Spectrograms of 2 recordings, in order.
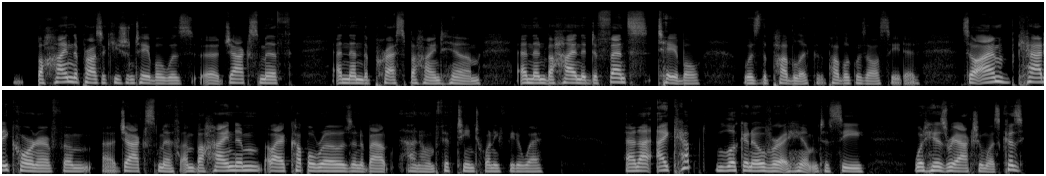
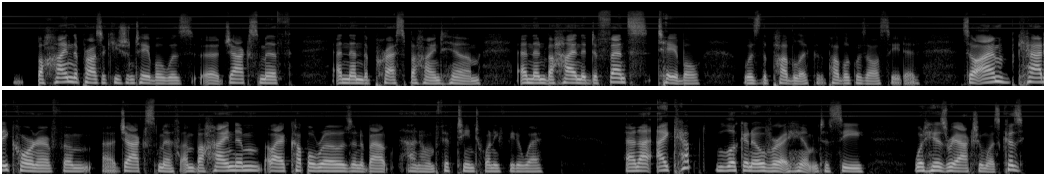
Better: first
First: none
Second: high-pitched whine; faint; throughout; 10.5 kHz, 25 dB below the speech

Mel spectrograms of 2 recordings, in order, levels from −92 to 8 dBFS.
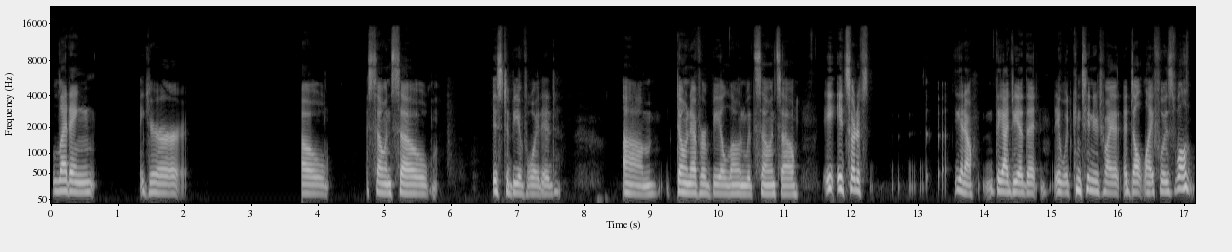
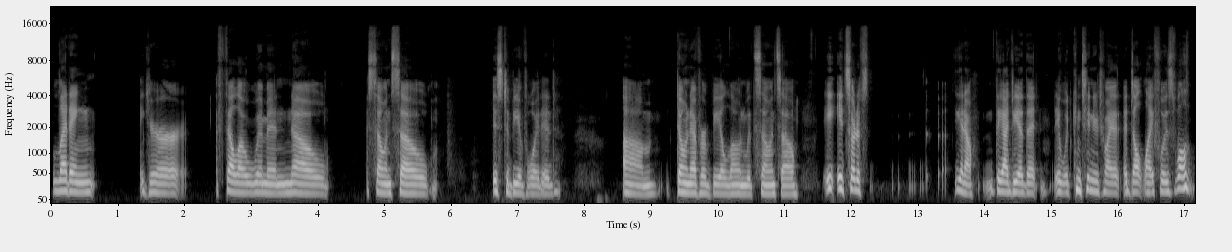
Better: second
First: audio freezing; at 2.5 s for 1.5 s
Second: none

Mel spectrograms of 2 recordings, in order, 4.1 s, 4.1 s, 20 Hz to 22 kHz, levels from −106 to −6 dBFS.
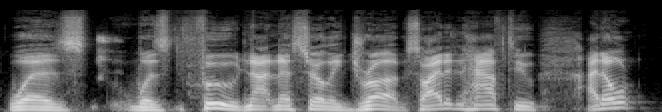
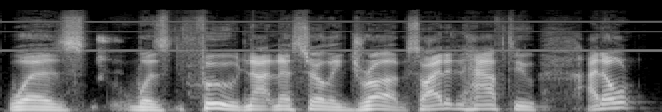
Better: first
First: none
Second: high-pitched whine; faint; throughout; 3.5 kHz, 25 dB below the speech

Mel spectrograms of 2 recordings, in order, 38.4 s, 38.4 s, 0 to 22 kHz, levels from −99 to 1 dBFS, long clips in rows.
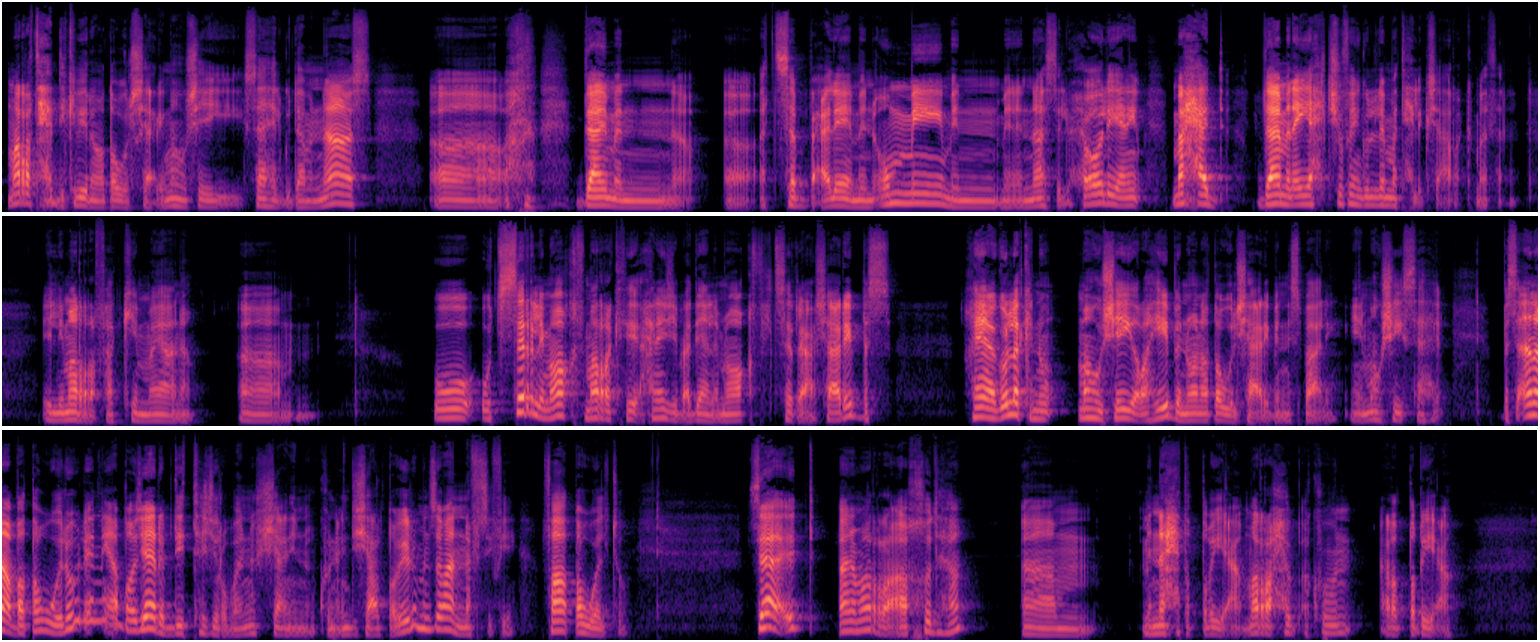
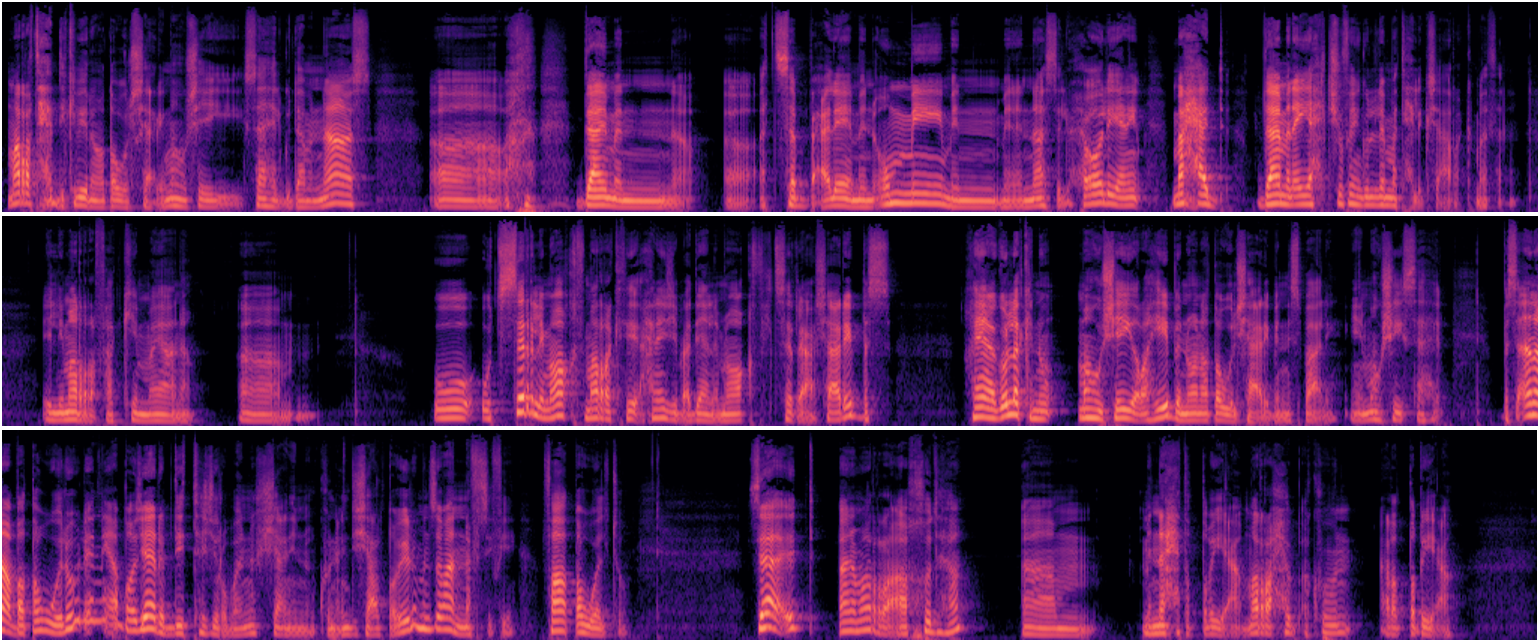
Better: second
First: thin; somewhat; fading below 800 Hz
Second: none

